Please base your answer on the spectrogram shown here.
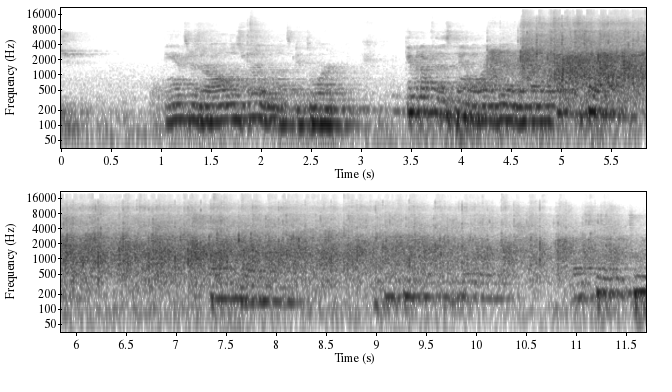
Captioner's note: applause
